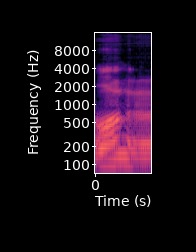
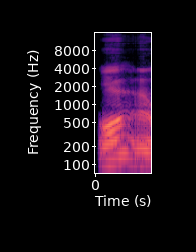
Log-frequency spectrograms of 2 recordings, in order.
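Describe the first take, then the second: No difference in how they are said.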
